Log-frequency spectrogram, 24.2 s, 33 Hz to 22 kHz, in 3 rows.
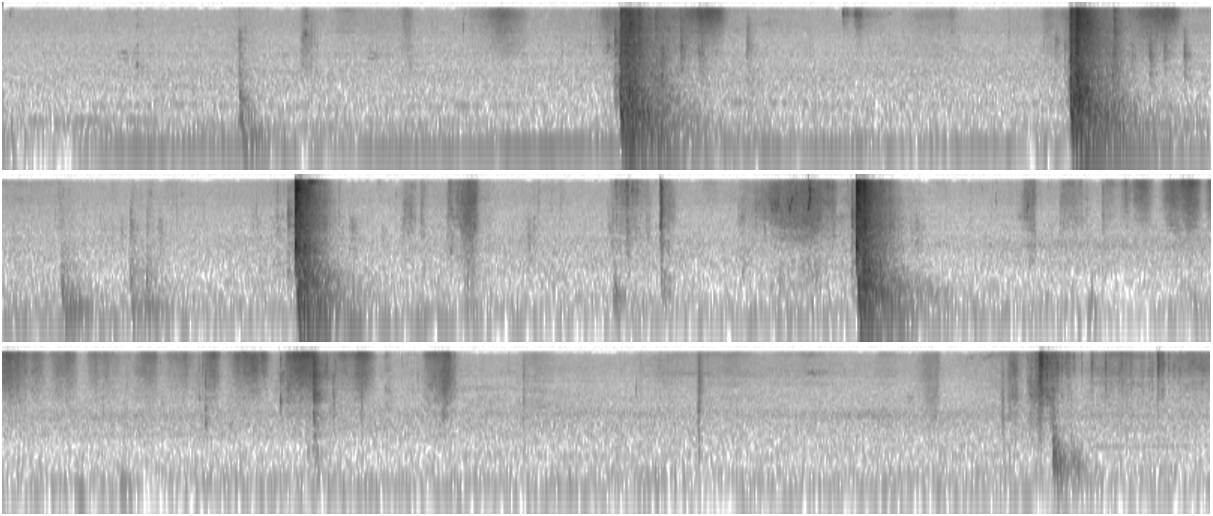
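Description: Four loud thuds from the steel cab door of a 1948 Ford F1, a few seconds apart, each with a short ringing tail, as the door's fit in its opening is being adjusted. A run of faint taps and clicks follows.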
